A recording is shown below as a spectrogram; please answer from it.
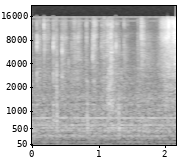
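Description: Faint, irregular small clicks and scrapes of hands working a battery pack's plastic case and a utility knife, over a faint steady hum.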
